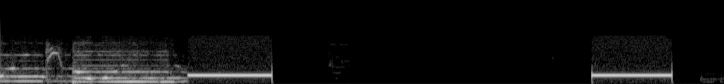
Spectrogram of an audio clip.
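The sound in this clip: Telephone line tones sound while a call is transferred to a manager: a short burst of warbling tones, then two steady mid-pitched tones of under a second each, separated by about three seconds of silence.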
